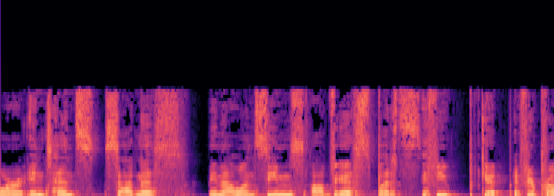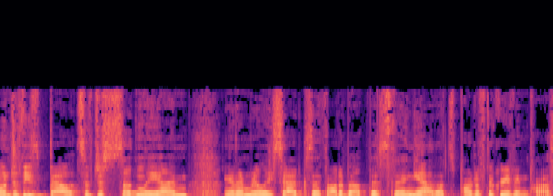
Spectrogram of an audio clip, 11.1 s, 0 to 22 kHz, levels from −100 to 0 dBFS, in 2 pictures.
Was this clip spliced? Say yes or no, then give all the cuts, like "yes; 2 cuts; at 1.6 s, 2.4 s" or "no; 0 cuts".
yes; 1 cut; at 7.8 s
